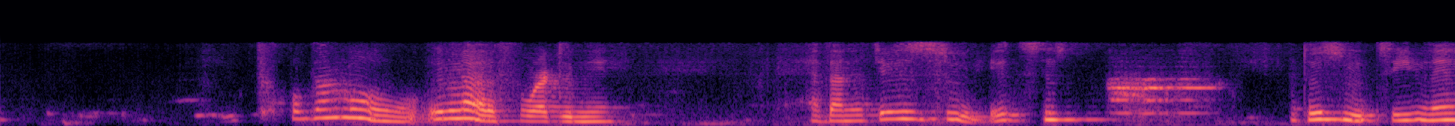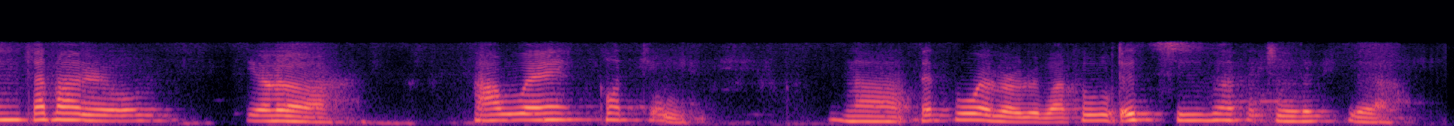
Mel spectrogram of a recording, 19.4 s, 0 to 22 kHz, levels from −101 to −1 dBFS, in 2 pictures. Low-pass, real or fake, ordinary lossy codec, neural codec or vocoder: 5.4 kHz; fake; Opus, 24 kbps; codec, 16 kHz, 0.5 kbps, X-Codec, HuBERT features, trained on general audio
